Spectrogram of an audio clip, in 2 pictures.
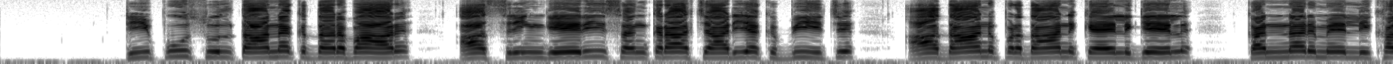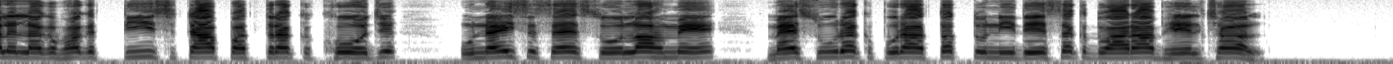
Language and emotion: Maithili, neutral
